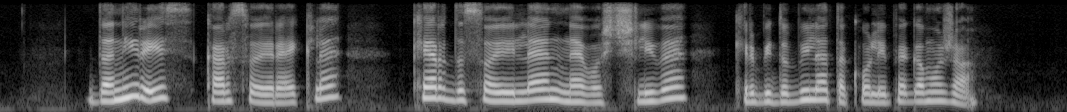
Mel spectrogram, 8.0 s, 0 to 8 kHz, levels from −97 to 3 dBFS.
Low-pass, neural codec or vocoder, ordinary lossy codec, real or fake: 7.2 kHz; codec, 16 kHz, 6 kbps, DAC; none; fake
